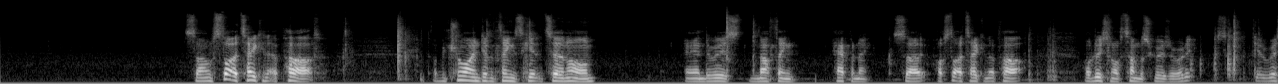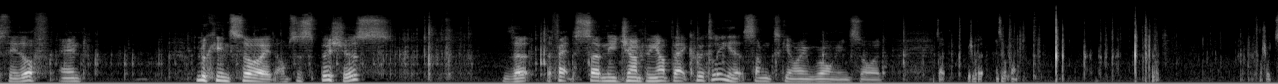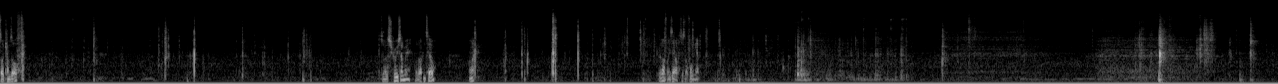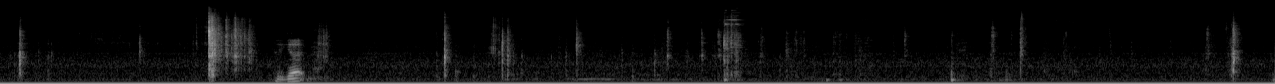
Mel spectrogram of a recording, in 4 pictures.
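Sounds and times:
plastic case clicks and clacks: 21.0s - 28.7s.

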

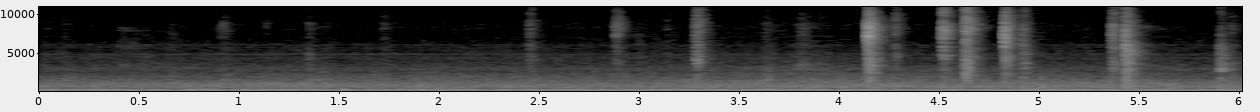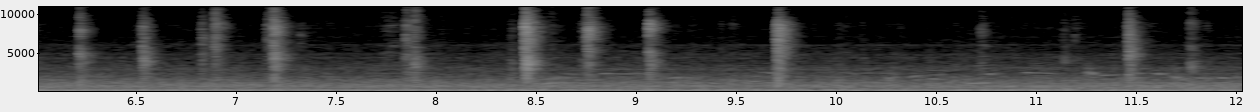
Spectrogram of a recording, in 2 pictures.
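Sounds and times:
low steady hum: 0.0s - 12.0s
small clicks and ticks: 0.9s - 10.0s, 10.7s - 12.0s.

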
